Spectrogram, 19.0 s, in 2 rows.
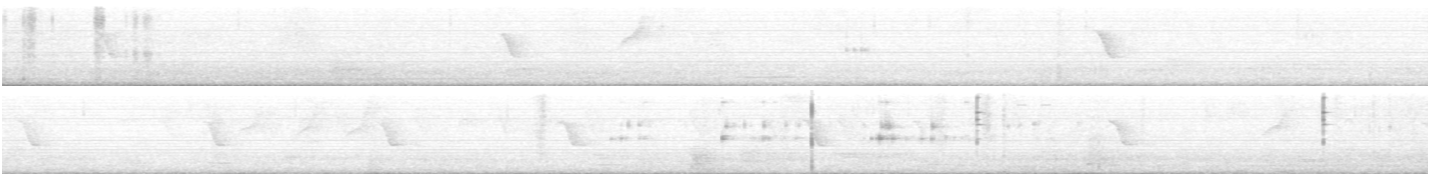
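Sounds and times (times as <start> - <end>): steady low hum: 10.2 - 19.0
bird chirping: 13.3 - 17.1.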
